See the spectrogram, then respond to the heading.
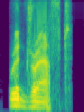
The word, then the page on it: redraft: British English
